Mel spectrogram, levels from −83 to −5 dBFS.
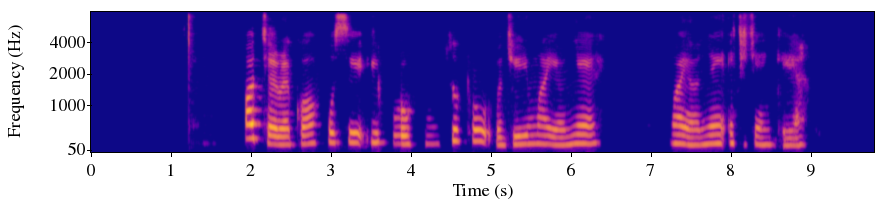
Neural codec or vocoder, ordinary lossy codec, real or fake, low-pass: codec, 16 kHz, 2 kbps, X-Codec, HuBERT features, trained on balanced general audio; none; fake; none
